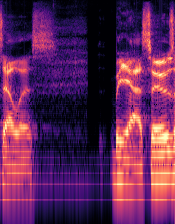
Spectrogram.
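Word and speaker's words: Ellice: totally named after Ellis Island e-l-l-i-c-e so like Elise okay um but yeah pronounced Ellis but yeah so it was under the British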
